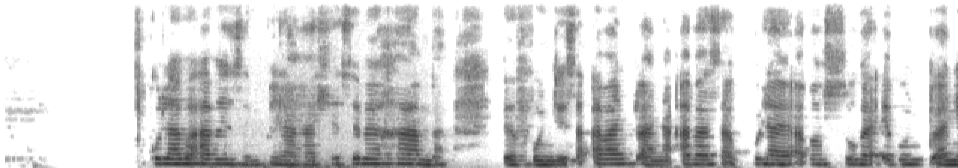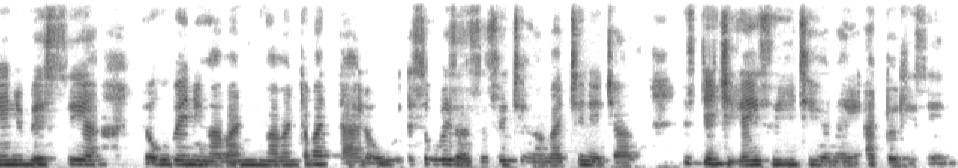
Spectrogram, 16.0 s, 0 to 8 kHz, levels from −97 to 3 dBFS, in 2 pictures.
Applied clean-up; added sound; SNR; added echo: none; none; none; none.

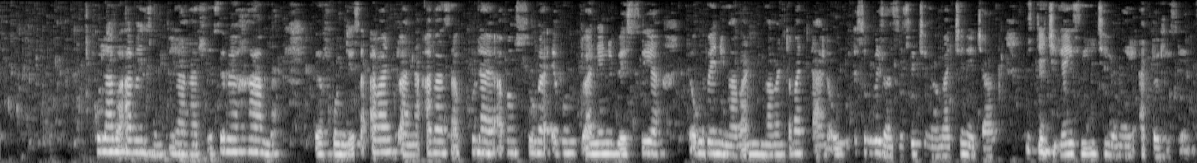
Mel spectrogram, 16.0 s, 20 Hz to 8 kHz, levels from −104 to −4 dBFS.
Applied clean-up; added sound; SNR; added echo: classical method log-MMSE.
